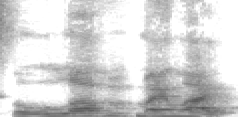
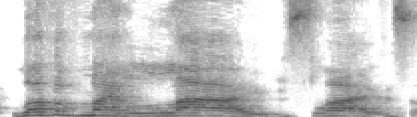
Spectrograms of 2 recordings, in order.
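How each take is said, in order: First: Said in the usual way. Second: Slow, louder, leaning hard on lives; stress on lives. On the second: Shown as a demonstration. Joking her husband is love of many lives, lives stressed. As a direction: draw out lives so the plural lands.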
